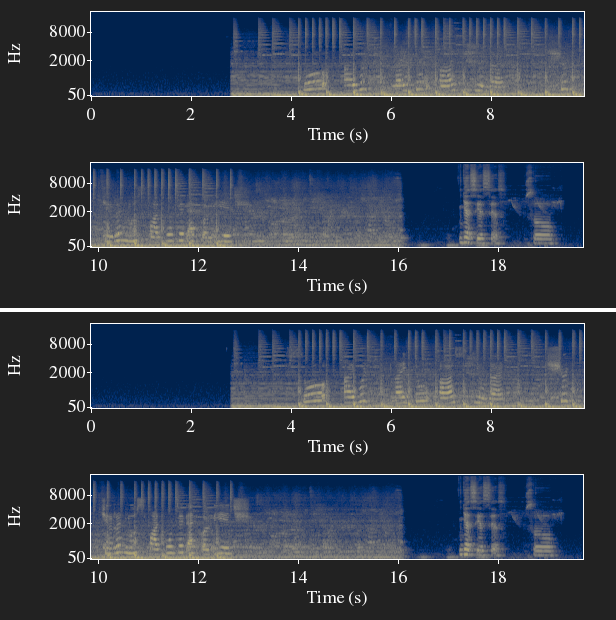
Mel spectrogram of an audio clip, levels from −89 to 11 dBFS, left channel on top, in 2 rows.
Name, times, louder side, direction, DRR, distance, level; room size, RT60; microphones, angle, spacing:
sound 1, 2.8-12.7, equal, 35° left, 1.1 m, -25 dB
voice 1, 4.0-4.7 5.1-5.6 5.8-8.3 9.1-9.6 10.1-13.0, right 1 dB, 75° right, 0.7 m, -27 dB
sound 2, 5.4-16.1, equal, 75° left, 1.0 m, -34 dB
voice 2, 17.2-19.3, right 1 dB, 10° left, 0.5 m, -31 dB
3.1 x 2.5 x 2.8 m
head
